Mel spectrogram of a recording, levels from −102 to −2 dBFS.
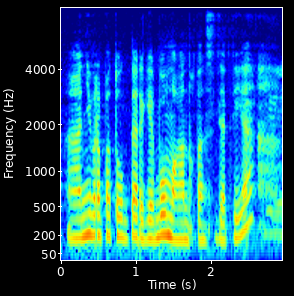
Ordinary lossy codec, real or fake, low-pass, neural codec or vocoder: none; real; none; none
